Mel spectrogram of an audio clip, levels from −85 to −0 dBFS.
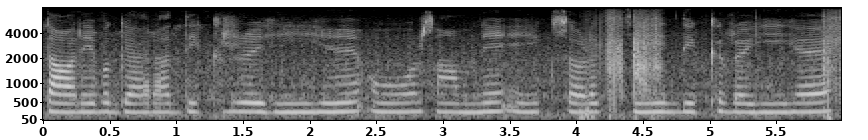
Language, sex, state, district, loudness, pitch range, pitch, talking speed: Hindi, female, Punjab, Pathankot, -22 LUFS, 230-240 Hz, 235 Hz, 130 wpm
